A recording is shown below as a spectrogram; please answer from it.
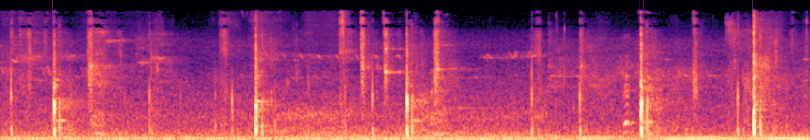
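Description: Tennis balls struck by rackets and bouncing on a hard court during a hitting drill: sharp pops one to two seconds apart, about five loud ones with fainter ones between.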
